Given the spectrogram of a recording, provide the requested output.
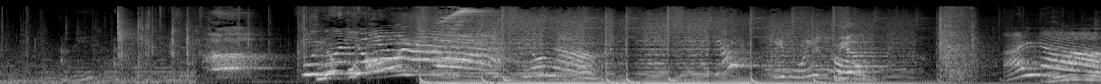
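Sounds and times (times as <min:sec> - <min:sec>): plastic bag crinkling: 0:00.0 - 0:03.8
person gasping: 0:02.0 - 0:02.8.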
